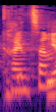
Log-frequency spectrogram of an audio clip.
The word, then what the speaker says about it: Kindsome: Kindsome? – Yep.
